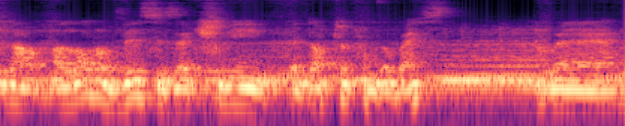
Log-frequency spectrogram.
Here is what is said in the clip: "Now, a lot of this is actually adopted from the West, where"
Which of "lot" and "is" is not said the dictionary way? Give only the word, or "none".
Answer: none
